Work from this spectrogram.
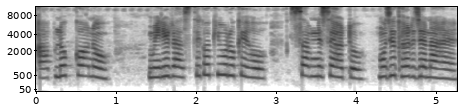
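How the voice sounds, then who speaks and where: A woman performs a put-on character voice at an extremely high pitch. She moves at a moderate pace with monotone, flat intonation. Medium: read story.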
